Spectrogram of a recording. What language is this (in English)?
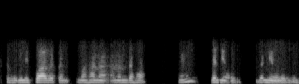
Sanskrit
